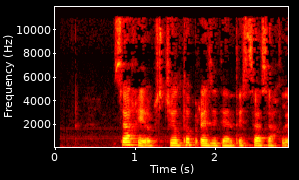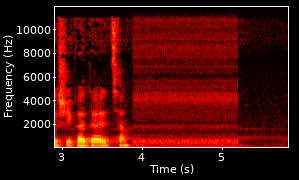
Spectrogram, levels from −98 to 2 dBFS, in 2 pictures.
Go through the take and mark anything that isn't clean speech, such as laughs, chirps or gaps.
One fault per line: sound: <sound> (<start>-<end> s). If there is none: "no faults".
no faults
